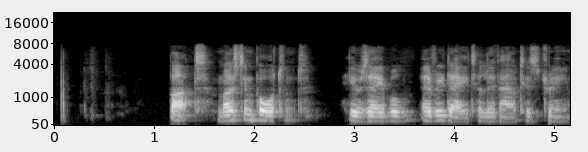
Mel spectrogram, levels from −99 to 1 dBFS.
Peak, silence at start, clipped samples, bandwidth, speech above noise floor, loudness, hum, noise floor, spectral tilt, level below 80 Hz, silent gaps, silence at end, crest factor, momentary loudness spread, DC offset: -4 dBFS; 1.15 s; under 0.1%; 8 kHz; 55 dB; -21 LUFS; none; -75 dBFS; -4 dB/octave; -70 dBFS; none; 0 s; 20 dB; 16 LU; under 0.1%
